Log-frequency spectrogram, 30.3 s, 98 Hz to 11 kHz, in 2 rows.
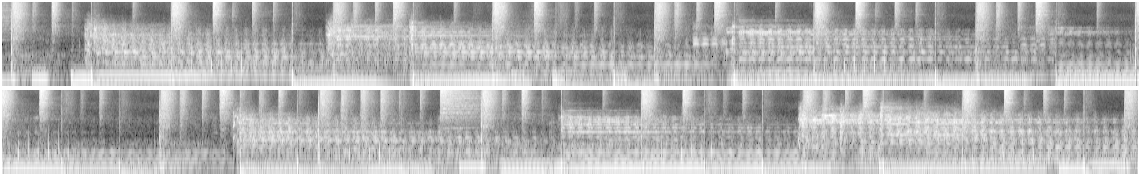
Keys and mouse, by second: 1.6-3.5 middle drag, 3.5 z, 4.8-6.5 middle drag, 6.5-8.4 drag, 11.0-13.1 middle drag, 13.1 z, 13.5 middle click, 14.1 middle click, 14.2-15.6 drag, 16.9 middle click, 17.7 middle click, 19.1-22.2 middle drag, 22.2-24.2 drag, 22.8-24.6 middle drag, 24.7 middle click, 26.0-28.1 middle drag, 28.2 a, 28.4-30.3 drag.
